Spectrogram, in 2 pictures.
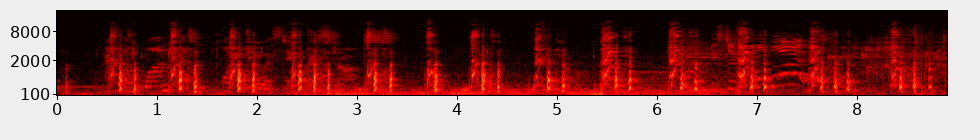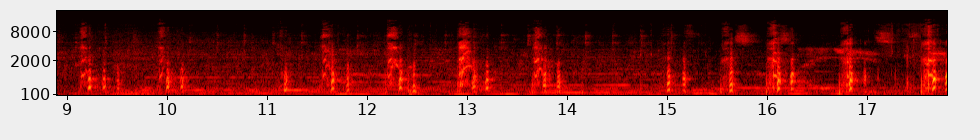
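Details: Cat with vet-diagnosed laryngitis/tracheitis, suspected from eating an irritant indoor plant: repeated short, harsh, rasping coughs; she recovered within a week on anti-inflammatory and antibiotic treatment.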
